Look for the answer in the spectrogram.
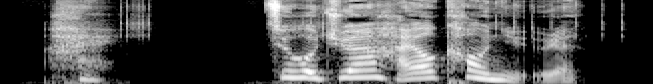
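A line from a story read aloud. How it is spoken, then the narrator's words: Sighing. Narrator (Chinese): 老姜叹气说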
